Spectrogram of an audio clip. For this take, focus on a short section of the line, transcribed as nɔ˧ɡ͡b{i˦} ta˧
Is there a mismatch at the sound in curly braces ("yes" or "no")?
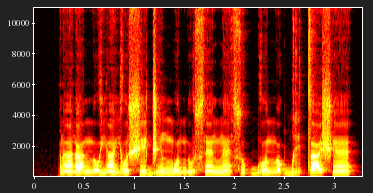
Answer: no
